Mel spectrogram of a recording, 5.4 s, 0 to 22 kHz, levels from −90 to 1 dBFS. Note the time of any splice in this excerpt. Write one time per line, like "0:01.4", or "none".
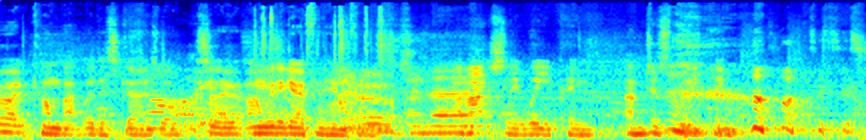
0:02.5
